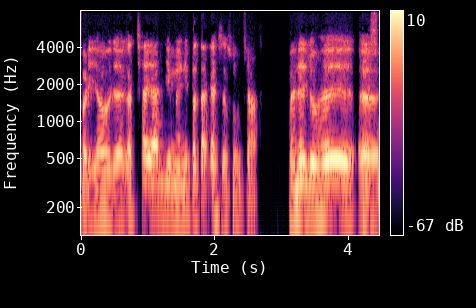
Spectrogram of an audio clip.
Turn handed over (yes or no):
no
